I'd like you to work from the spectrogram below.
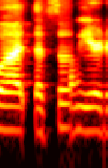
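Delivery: ordinary delivery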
